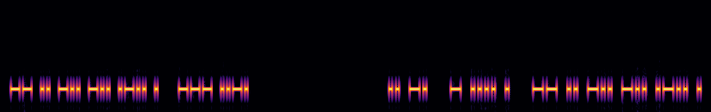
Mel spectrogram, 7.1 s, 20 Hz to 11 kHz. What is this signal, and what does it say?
Morse code, heard as a keyed tone, about 38 wpm, 700 Hz. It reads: MIDDLE OF IN THE MIDDLE
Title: Speed-Racing - Sets of 4 Words 30wpm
